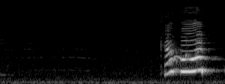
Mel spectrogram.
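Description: A pet cat meowing: a faint drawn-out call early on, then a louder meow near the end that rises in pitch and holds.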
